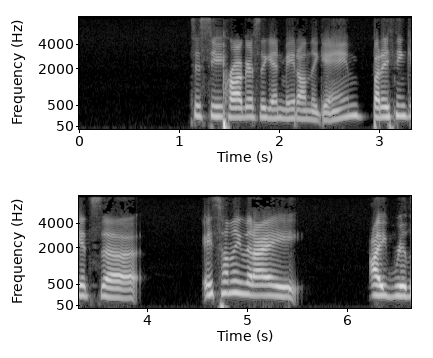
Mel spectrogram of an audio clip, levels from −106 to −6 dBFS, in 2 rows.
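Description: At 1.38 s there's a burst of packet loss running to about 1.45 s. Roughly 60 ms of audio never arrived, and the receiver papered over it by stretching the last sound for about 54 ms while fading it down. You hear a held buzz or fading hiss there, then the speech picks up further along with that stretch simply gone. Everything sits below 8 kHz here, which fits a G.722 call path.

Later, at 5.37 s, there's a short concealed packet loss lasting to about 5.44 s. About 40 ms went missing, and the receiver filled roughly 43 ms by carrying on the last sound, following its pitch if voiced and using shaped noise if not, before blending back into the real signal. It comes across as a quick smear or wobble, and any brief consonant in that spot can drop out entirely.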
